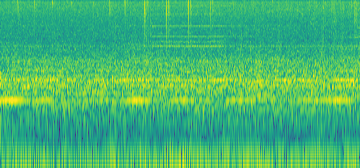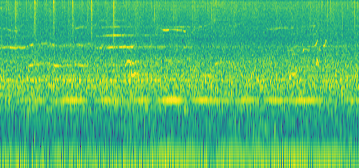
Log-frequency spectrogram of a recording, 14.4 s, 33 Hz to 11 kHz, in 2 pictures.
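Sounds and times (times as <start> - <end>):
steady low hum: 0.0 - 14.3
whale tonal moans and whistled sweeps: 6.7 - 14.3.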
